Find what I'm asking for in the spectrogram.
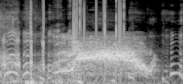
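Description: A woman's harsh, distorted scream in a metal vocal style, screaming a hardcore metal song: one sustained gritty roar lasting over a second, loud and raw, with brief breathy bursts around it and no instruments audible.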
